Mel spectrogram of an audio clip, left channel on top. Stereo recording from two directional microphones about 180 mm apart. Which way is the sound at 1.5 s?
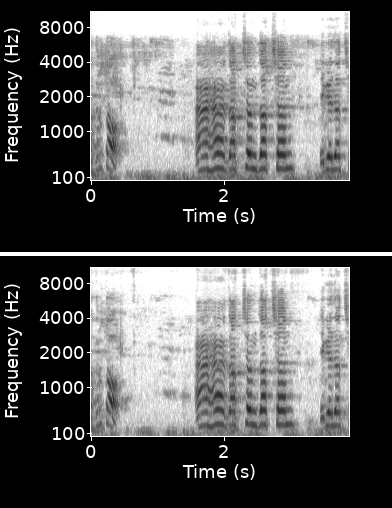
30° left (ahead or behind).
